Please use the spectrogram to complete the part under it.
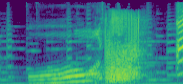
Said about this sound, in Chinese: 骆马的裤子破掉了，这个声音像是打了个超级大的雷一样，震到房子、树、山、地球上的所有东西都在摇晃。这个声音强到连宇宙的黑洞都被震开了。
